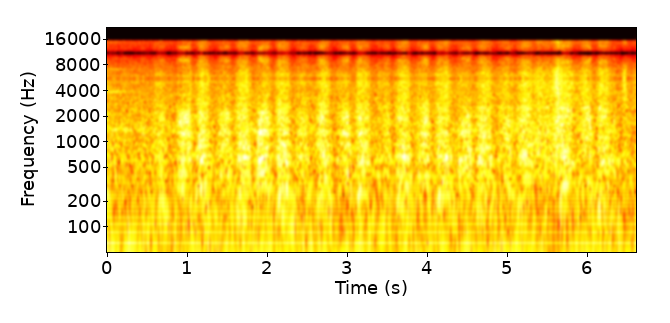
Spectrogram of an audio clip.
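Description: A hand saw cuts through wood outdoors for a bushcraft raised bed, in a steady run of rhythmic rasping strokes, close and fairly loud, with no talk over it.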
